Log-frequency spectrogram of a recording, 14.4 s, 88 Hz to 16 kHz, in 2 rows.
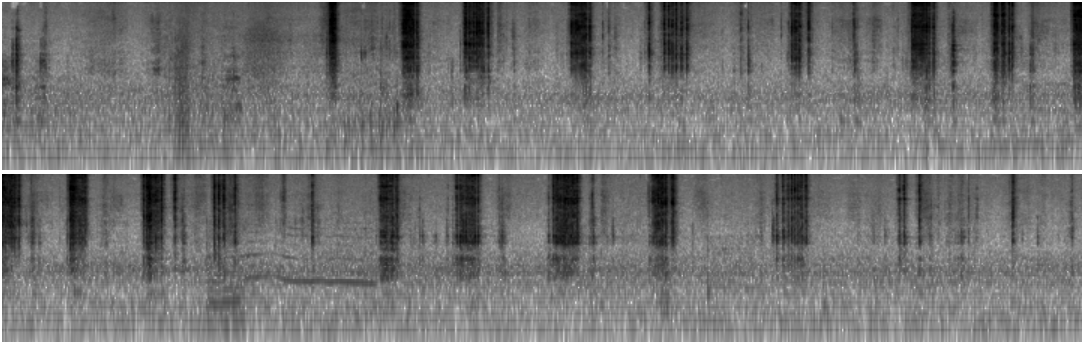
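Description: Hand ratchet wrench clicking in short, irregular strokes as the timing gear cover bolts on a Volvo D13 diesel are run down, snugged only until the flange touches the cover and not yet torqued.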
